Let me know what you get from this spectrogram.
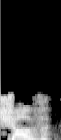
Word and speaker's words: shuv: The Hebrew word to turn or repent is pronounced shuv.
